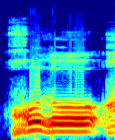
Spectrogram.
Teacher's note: خا کو پر پڑھیں گے، خا حروف مستعلیہ میں سے ہے۔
